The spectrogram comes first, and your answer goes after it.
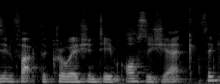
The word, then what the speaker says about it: Osijek: It is, in fact, the Croatian team Osijek. I think it's Osijek.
